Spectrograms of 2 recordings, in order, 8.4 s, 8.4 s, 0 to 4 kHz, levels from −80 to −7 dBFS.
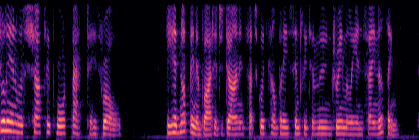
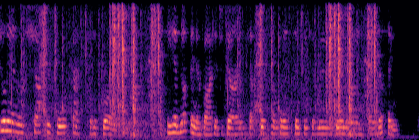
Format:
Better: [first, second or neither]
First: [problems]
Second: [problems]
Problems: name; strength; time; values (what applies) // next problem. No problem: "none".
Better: first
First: none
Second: background sound (Keys jangling); 5 dB below the speech // room echo; dies away in 0.2 s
